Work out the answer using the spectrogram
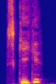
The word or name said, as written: skik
